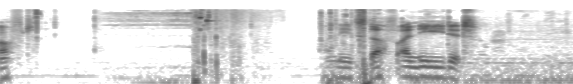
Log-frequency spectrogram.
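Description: A game menu clicks and chimes.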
